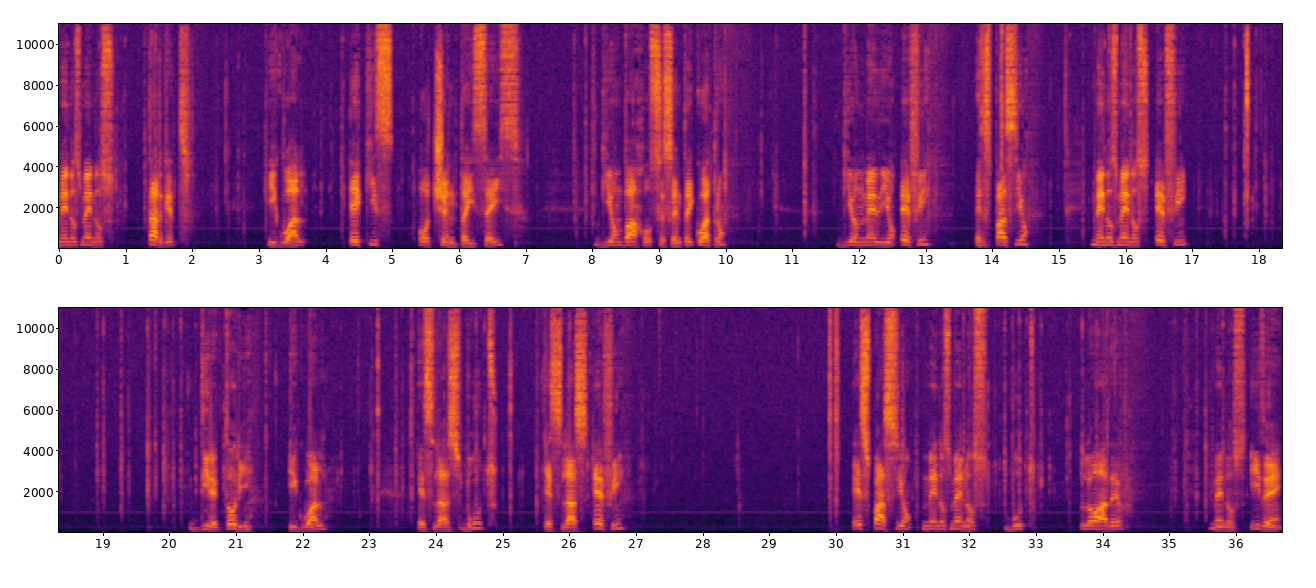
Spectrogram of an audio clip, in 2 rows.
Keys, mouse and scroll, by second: 0.0-1.6 typing, 3.1 typing, 4.2 typing, 5.3-5.8 typing, 7.8 typing, 9.7 typing, 11.2 typing, 12.7-13.0 typing, 14.1 typing, 15.3-16.2 typing, 17.5-20.7 typing, 21.8 typing, 23.4-26.9 typing, 29.9 space, 31.0-36.3 typing.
